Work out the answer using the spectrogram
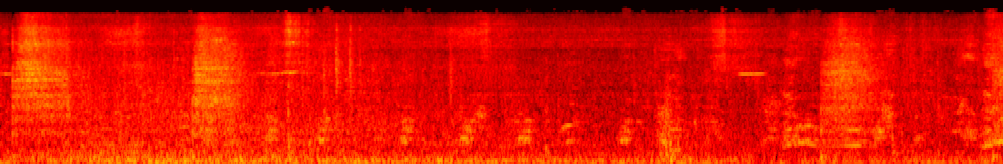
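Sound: dogs barking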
